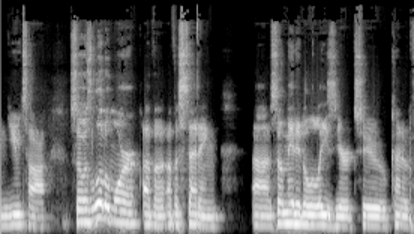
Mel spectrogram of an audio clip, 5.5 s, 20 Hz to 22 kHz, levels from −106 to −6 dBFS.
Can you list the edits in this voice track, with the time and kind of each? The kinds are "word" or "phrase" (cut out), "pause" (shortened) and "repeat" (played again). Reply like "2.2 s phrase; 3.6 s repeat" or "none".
1.8 s word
